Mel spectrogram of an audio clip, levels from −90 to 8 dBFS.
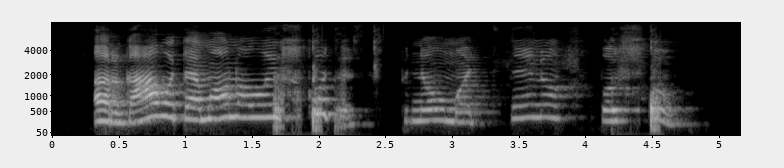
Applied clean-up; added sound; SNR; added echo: neural mask model Resemble Enhance denoiser.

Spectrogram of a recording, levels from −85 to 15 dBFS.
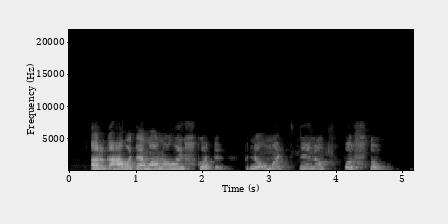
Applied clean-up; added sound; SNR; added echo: none; none; none; none.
